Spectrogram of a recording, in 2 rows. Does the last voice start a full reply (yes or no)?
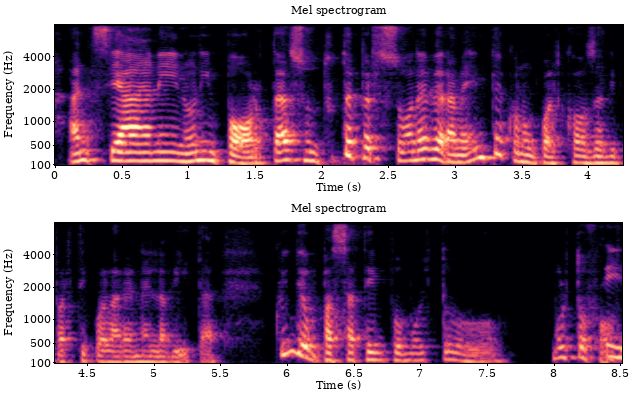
yes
